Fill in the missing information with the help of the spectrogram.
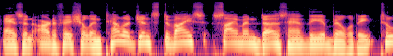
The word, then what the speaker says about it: CIMON: They shorten that to C-I-M-O-N, presumably pronounced like Simon.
